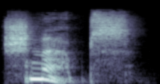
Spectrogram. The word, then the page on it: schnapps: British English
